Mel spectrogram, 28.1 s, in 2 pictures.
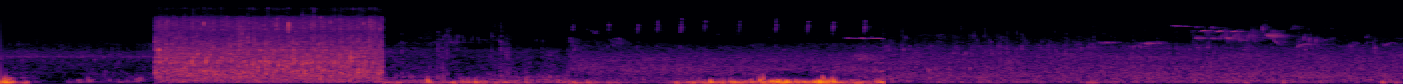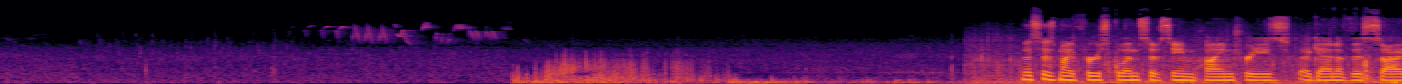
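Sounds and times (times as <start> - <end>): wind rumble on microphone: 0.0 - 0.3, 4.1 - 6.0, 6.8 - 8.8, 19.2 - 28.0
open-air hiss: 1.6 - 3.8.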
